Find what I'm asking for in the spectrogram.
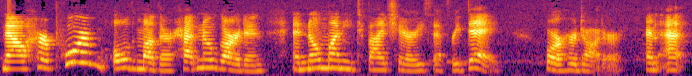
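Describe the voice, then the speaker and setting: A woman reading storybook tales aloud in a halting, deliberate way, with casual wry asides. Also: on the high side, animated, highs cut off. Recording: noticeable background noise.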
